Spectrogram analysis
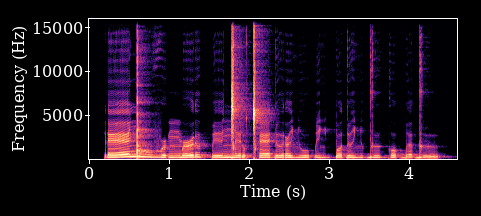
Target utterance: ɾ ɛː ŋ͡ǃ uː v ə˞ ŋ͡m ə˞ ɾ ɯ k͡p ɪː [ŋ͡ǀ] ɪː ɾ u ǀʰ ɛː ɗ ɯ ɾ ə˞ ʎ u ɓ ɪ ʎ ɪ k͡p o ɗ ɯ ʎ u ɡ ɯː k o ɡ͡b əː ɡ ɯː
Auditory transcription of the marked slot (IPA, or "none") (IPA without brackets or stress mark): ŋ͡ǀ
